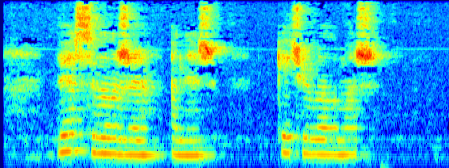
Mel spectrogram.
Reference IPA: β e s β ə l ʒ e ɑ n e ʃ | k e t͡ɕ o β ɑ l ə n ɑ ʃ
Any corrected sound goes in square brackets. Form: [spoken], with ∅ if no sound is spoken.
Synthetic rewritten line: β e s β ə l ʒ e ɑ n e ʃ | k e t͡ɕ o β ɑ l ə [m] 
